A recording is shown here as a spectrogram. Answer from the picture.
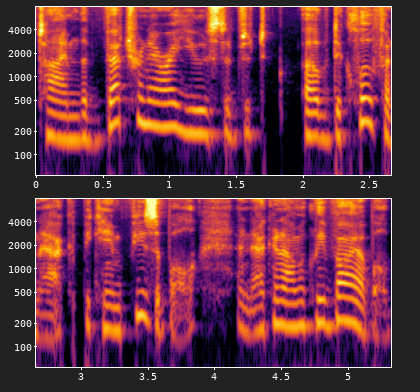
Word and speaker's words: diclofenac: I don't know how to pronounce that. Dclofenac is right.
